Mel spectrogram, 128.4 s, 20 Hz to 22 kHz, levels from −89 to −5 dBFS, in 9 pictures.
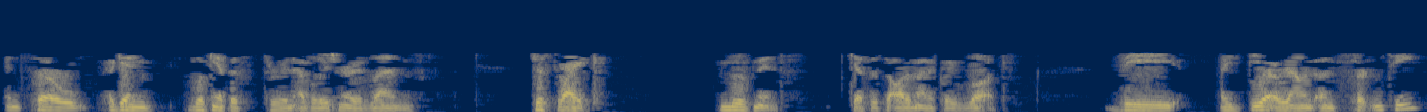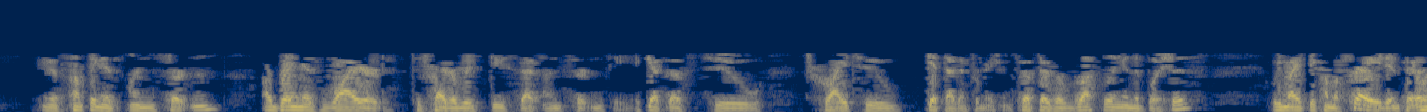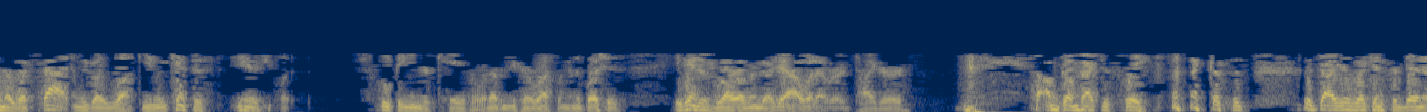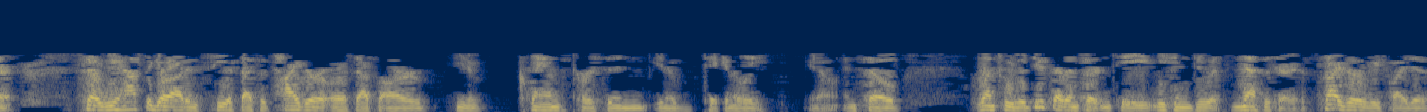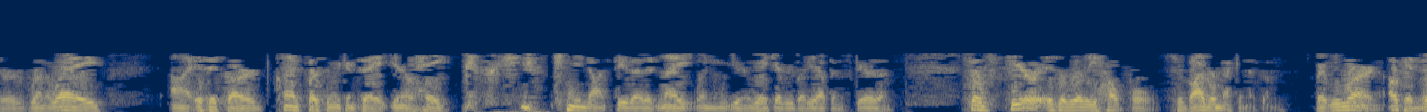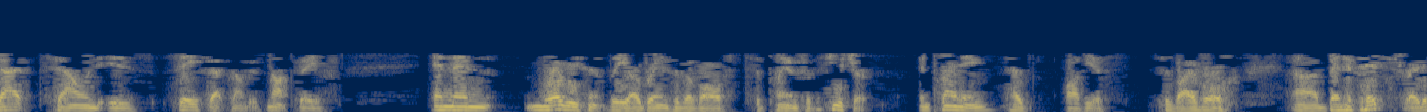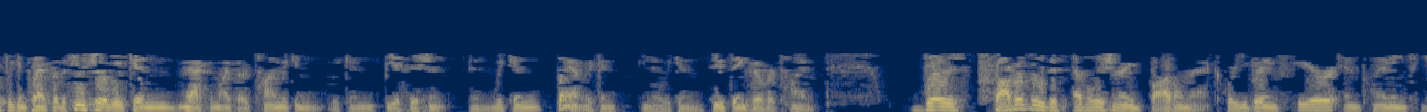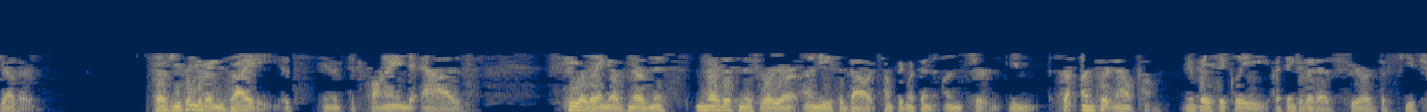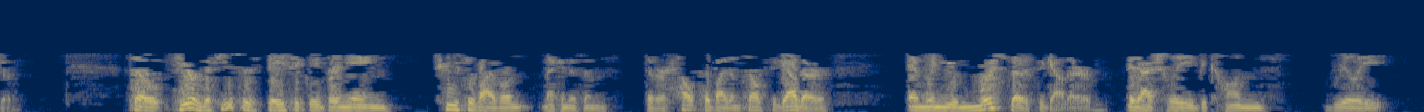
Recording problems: garbled, watery; badly; nothing above 3 kHz
distortion; slight; 4% of the sound clipped

